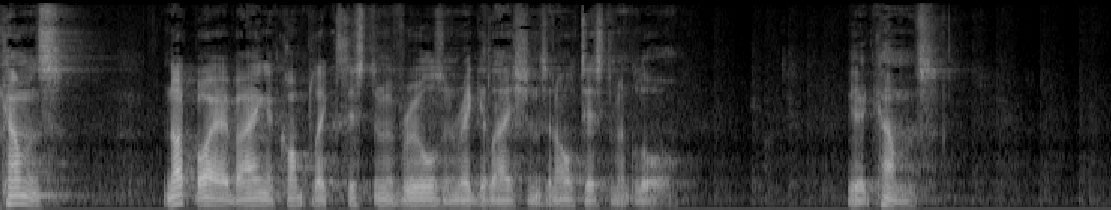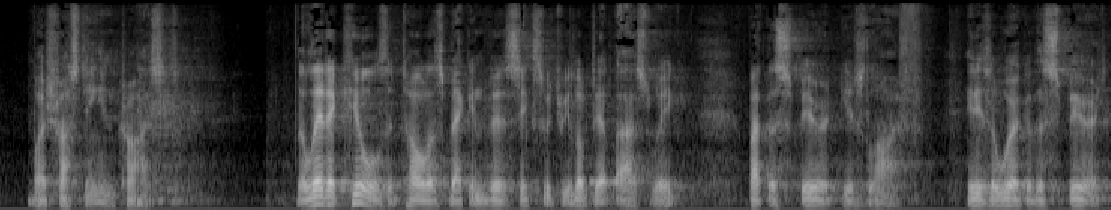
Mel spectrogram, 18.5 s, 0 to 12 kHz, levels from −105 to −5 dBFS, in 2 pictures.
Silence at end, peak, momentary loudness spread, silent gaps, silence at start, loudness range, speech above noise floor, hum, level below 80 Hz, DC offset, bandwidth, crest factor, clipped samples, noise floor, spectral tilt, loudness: 0 s; -18 dBFS; 14 LU; none; 0 s; 10 LU; 36 dB; none; -82 dBFS; under 0.1%; 11.5 kHz; 26 dB; under 0.1%; -79 dBFS; -4 dB/octave; -44 LUFS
